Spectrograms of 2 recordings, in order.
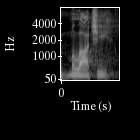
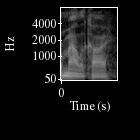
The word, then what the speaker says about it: Malachi: and Malachi, or Malachi, depending on how you say it.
